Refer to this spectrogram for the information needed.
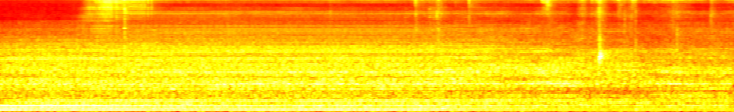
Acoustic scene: kitchen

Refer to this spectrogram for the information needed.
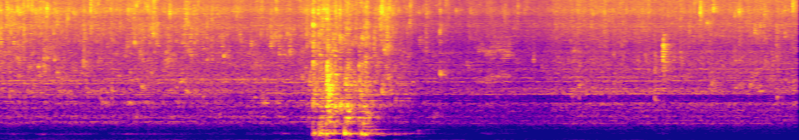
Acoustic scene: restroom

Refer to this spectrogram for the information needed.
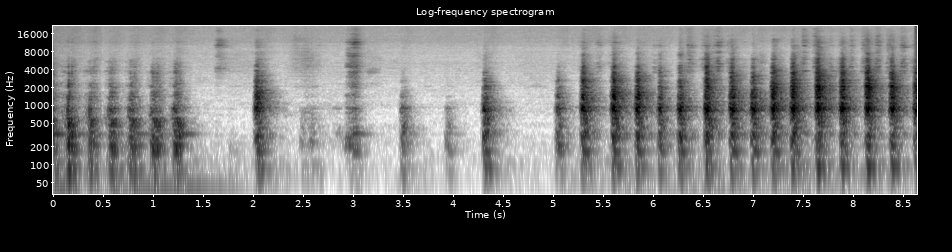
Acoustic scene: kitchen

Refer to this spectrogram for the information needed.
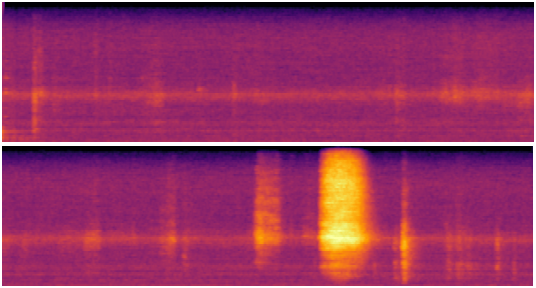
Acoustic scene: kitchen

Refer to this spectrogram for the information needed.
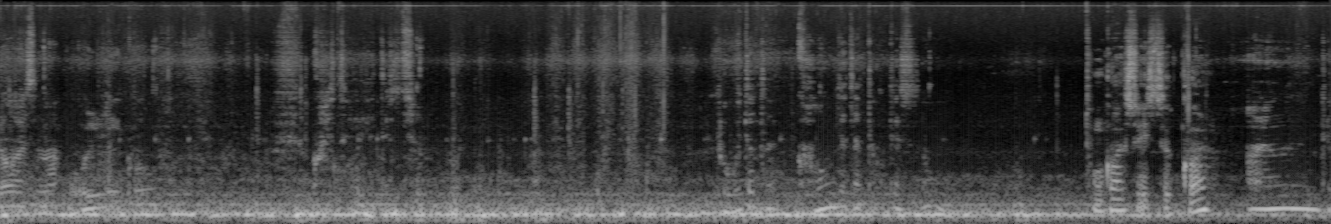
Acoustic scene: car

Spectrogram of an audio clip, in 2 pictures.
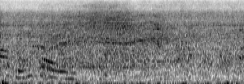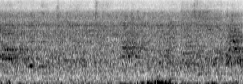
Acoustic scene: residential area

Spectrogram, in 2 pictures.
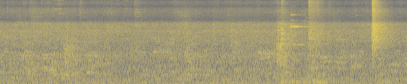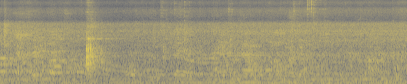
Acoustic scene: crowded indoor space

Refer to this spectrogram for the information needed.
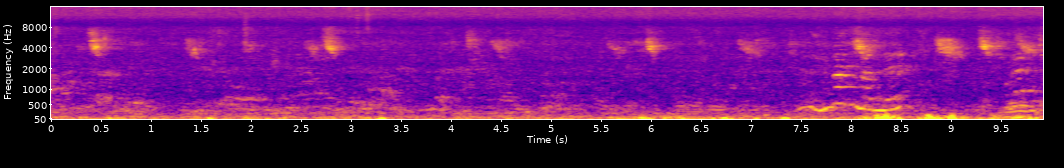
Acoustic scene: park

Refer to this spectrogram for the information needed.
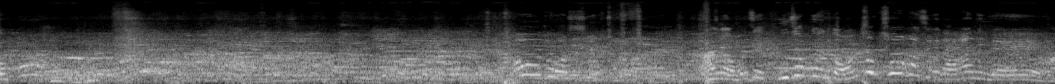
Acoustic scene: crowded indoor space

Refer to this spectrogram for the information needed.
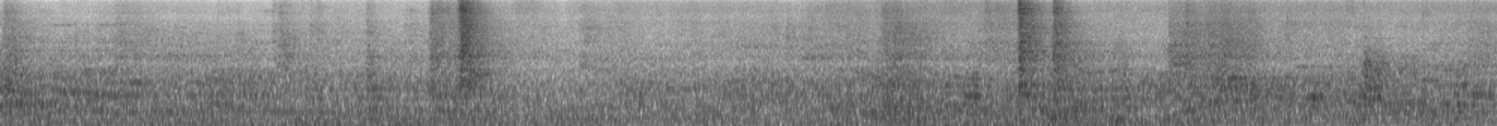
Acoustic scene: cafe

